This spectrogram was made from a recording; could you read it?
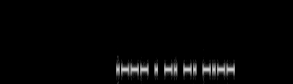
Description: Morse code, heard as a keyed tone, about 51 wpm, 700 Hz. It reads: JENNY
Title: USA Common Names - Max 5 Letters - 50wpm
